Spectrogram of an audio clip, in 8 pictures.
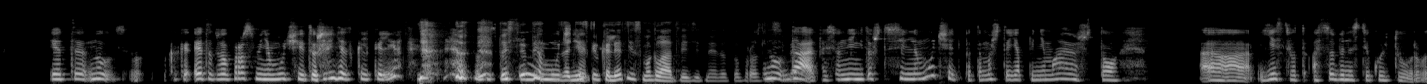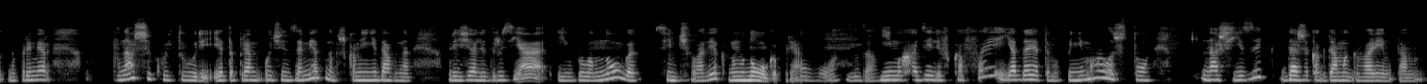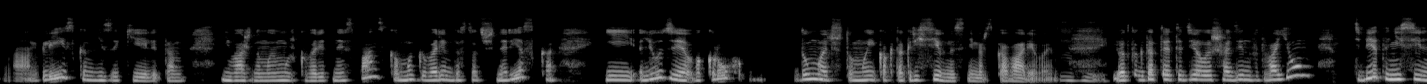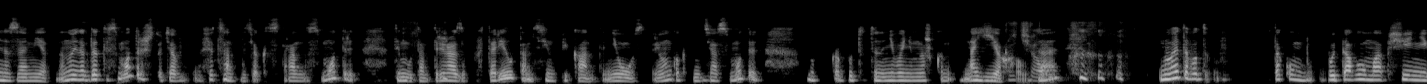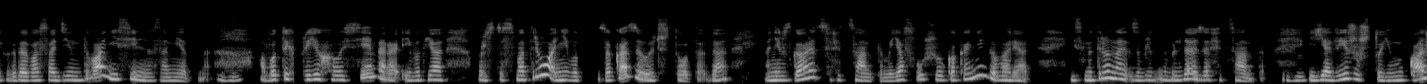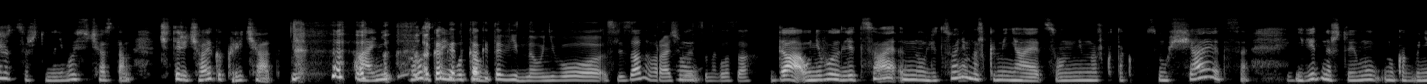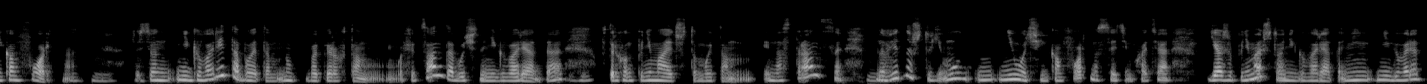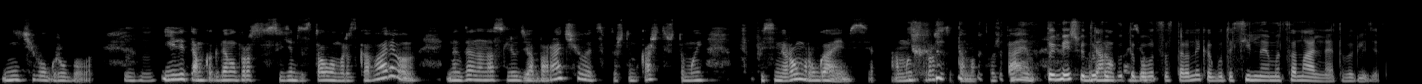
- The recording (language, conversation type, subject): Russian, podcast, Когда вы впервые почувствовали культурную разницу?
- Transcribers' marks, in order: laughing while speaking: "мучает"; laugh; chuckle; in English: "sin picante"; laugh; laugh; laugh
